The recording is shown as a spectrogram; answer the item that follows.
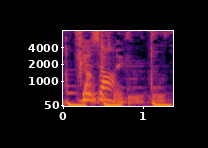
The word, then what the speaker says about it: Yeosang: The group consists of Hongjoong, Seonghwa, Yunho, who right now looks nothing like Yeosang, Yeosang, he's cute.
